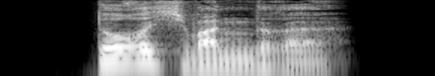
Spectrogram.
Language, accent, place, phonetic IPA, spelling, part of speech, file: German, Germany, Berlin, [ˈdʊʁçˌvandʁə], durchwandre, verb, De-durchwandre.ogg
- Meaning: inflection of durchwandern: 1. first-person singular present 2. first/third-person singular subjunctive I 3. singular imperative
